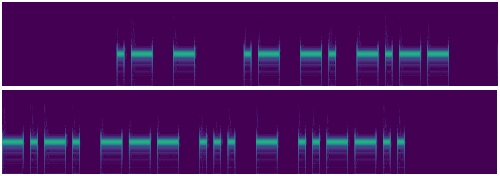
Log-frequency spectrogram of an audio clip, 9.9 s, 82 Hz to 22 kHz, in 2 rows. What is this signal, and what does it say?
Morse code, heard as a keyed tone, about 17 wpm, 700 Hz. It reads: AT ANY COST?
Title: Sentences from Top 1000 Words - Review Part 5 - 17wpm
